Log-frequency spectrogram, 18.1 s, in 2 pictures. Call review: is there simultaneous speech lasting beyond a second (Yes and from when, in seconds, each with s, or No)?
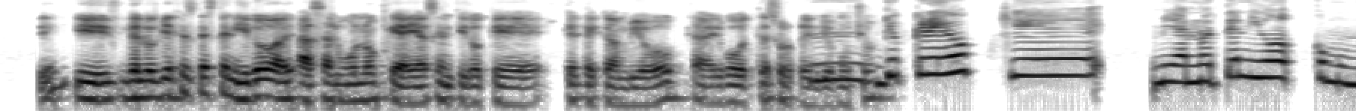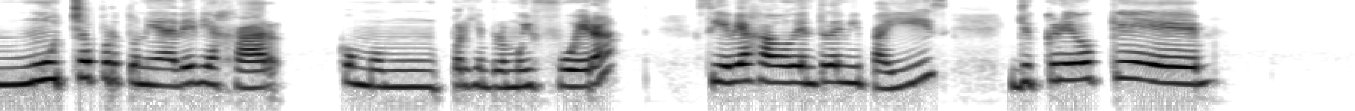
No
